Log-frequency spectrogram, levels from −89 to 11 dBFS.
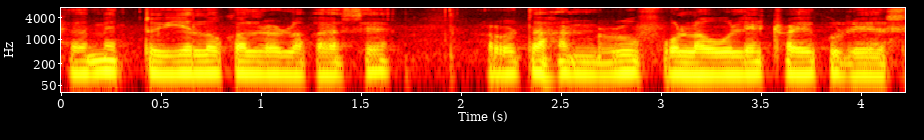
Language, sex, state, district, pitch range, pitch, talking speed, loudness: Nagamese, male, Nagaland, Dimapur, 110-120 Hz, 115 Hz, 185 wpm, -17 LUFS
